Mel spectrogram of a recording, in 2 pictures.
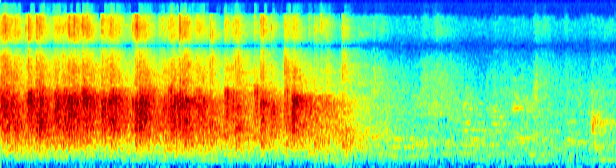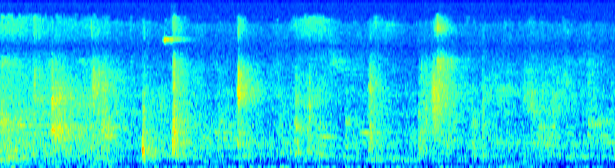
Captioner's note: cheering and applauding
